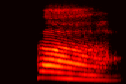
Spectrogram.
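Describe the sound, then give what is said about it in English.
A deep breath is let out as one long, voiced, sighing exhale. It starts loud and slowly falls in pitch and loudness over about a second, with no other sound around it. “Let's all just take a deep breath, shall we?”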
